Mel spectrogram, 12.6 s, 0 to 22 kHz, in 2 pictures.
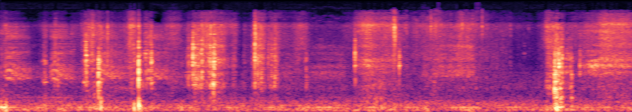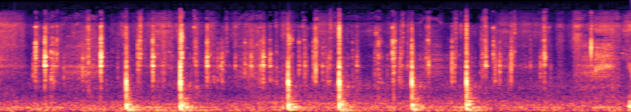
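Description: A floor jack is pumped up beneath a Mercedes Sprinter T1N van, giving a series of sharp metallic clicks and clanks at an uneven rhythm, close by, over a low steady background hum.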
